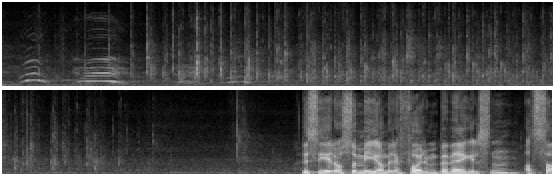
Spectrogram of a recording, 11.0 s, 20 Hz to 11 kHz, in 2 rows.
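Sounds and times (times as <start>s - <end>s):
audience applause: 0.8s - 7.1s.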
